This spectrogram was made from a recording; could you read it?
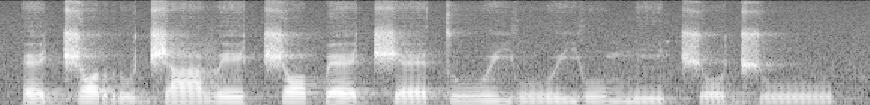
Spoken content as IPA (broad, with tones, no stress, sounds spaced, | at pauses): ɛ˨ d͡ʒ ɔ˦ r u˨ d͡ʒ aː˨ β e˦ t͡ʃ ɔ˦ ɓ ɛ˦ t͡ʃ ɛ˨ t uː˦ j uː˨ j u˦ m ĩ˨ t͡ʃ o˨ d͡ʒ uː˦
